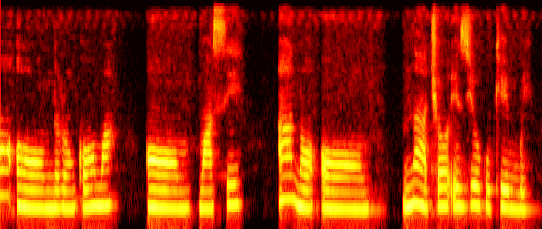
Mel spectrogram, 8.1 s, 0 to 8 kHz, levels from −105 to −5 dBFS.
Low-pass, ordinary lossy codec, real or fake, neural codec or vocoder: 7.2 kHz; Opus, 64 kbps; real; none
